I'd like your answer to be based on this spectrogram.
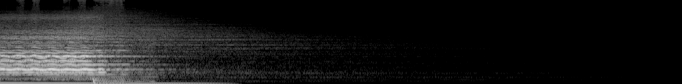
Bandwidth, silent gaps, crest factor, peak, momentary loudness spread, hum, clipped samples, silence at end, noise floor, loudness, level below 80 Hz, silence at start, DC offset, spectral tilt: over 20 kHz; none; 18 dB; -2 dBFS; 24 LU; none; under 0.1%; 4.85 s; -77 dBFS; -13 LUFS; -36 dBFS; 0 s; under 0.1%; -3 dB/octave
